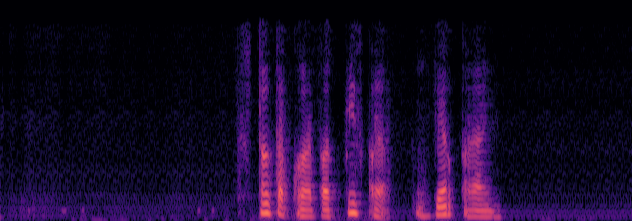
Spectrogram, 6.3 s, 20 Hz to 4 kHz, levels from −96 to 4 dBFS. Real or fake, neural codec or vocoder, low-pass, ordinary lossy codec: fake; codec, 16 kHz, 1 kbps, FunCodec, trained on Chinese and English, 50 frames a second; 3.6 kHz; none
